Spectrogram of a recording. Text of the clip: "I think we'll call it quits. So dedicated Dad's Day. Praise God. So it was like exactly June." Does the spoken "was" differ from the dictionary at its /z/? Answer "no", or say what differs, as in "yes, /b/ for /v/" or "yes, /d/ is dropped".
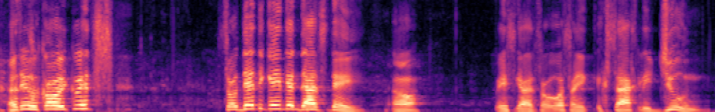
yes, /s/ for /z/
